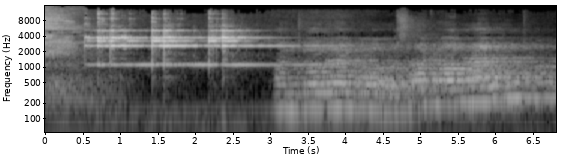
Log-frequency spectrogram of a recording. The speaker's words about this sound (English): bell over there so often at this Holy Innocents school that we all wondered what was going on over there. And of course, I think that we wondered if they ever had any lessons because every time the bell rang, somebody said they had to go to prayers.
